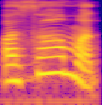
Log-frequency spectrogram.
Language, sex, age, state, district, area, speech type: Hindi, female, 60+, Rajasthan, Jodhpur, rural, read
